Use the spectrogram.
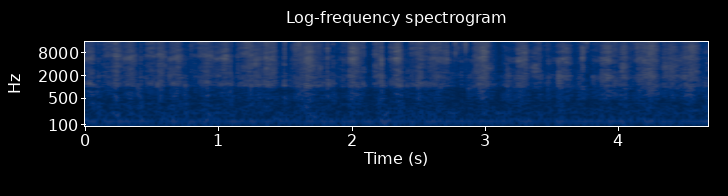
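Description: Fingernails scratch quickly across the woven fabric mesh of a small teal fabric-covered speaker held in both hands. The result is a quiet, steady, dry rasping texture of fast, loosely regular strokes, bright and hissy with almost no low end.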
